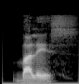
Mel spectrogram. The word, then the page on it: ballet: espagnol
